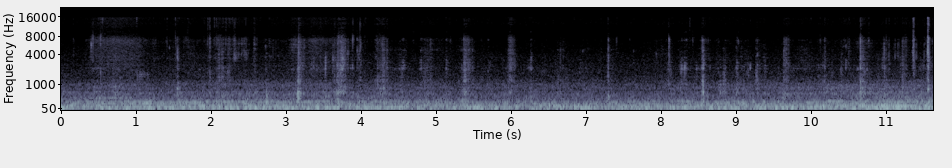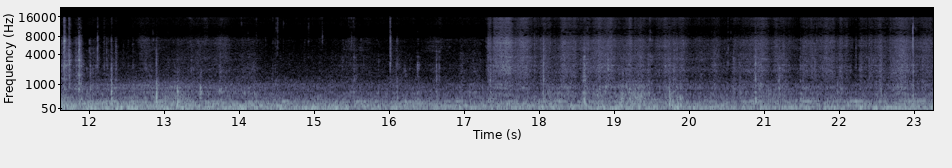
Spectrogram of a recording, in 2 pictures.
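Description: Close-up chewing and biting of biscuits and gravy, with scattered light clicks from a plastic takeout container and fork over a steady low hum. A few seconds of louder hiss come about three-quarters of the way through.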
